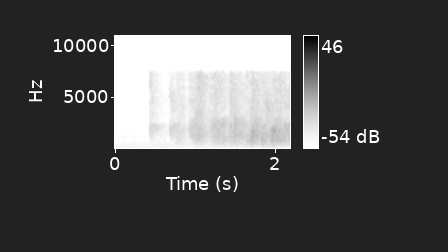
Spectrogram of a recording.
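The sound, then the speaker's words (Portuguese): Applause from the audience at a council session honouring a school's staff begins after a brief quiet moment, then thickens into a steady wash of many clapping hands that grows louder toward the end. “Então, toda a equipe merece todos os nossos aplausos, porque são excelentes.”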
